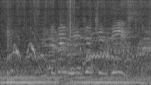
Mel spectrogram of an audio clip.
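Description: Canada geese and their goslings calling as they walk: many short, overlapping peeps that rise and fall, with a steady low hum beneath.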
